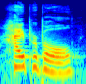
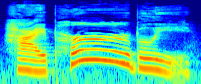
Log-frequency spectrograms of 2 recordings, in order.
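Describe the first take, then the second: First: The 'per' syllable is not stressed. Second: The 'per' syllable is strongly stressed. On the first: The speaker calls it wrong. "this word is not hyperbole. No, no, no" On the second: The speaker calls it right. "You say it like this. You exaggerate the per part"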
